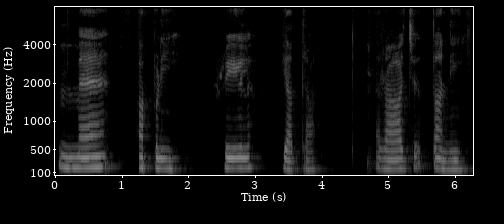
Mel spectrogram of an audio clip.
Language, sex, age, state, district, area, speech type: Punjabi, female, 30-45, Punjab, Muktsar, urban, read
